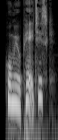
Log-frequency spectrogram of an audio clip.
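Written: homøopatisk

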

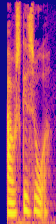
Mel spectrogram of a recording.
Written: afskedsord

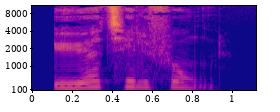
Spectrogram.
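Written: ØRETELEFON

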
